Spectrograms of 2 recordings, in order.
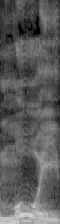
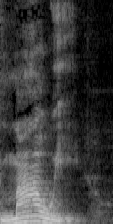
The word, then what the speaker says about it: Maui: And while I'm doing this, an operator pointed out to me, that's not Maui, that's pronounced Maui.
